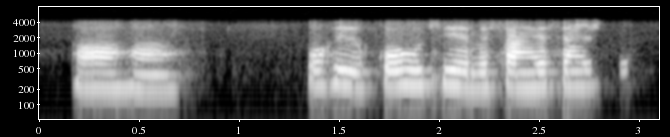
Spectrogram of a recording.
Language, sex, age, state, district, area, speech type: Odia, female, 45-60, Odisha, Sambalpur, rural, conversation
